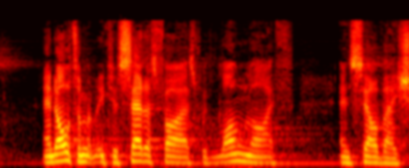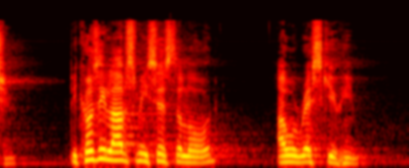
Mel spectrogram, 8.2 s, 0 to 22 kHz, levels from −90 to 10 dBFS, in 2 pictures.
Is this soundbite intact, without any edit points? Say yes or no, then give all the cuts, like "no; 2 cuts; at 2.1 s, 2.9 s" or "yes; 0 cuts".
no; 1 cut; at 4.7 s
